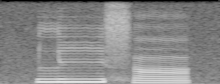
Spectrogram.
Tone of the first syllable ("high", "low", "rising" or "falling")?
high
